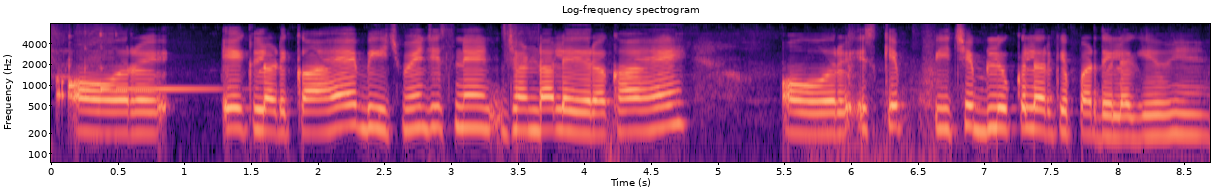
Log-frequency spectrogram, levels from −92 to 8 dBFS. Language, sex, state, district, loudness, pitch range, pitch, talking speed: Hindi, female, Rajasthan, Jaipur, -14 LUFS, 205-240 Hz, 225 Hz, 145 wpm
